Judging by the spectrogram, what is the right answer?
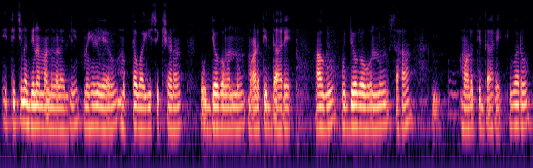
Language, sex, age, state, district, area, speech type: Kannada, male, 18-30, Karnataka, Tumkur, rural, spontaneous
